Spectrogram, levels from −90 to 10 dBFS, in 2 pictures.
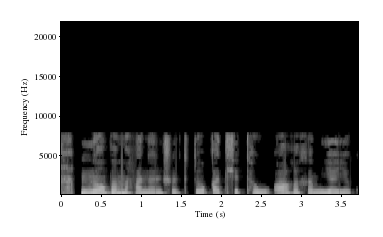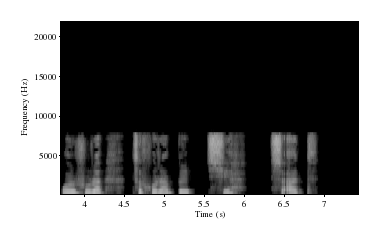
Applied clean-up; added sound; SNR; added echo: none; none; none; none.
